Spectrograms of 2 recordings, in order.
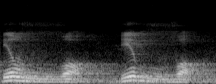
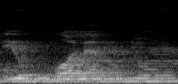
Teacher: Sudah melebur ke dha. Jadi pengucapannya tidak ada lagi unsur dalnya, langsung ke dha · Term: idgham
